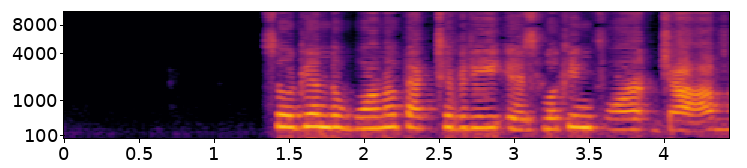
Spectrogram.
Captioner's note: voiceover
